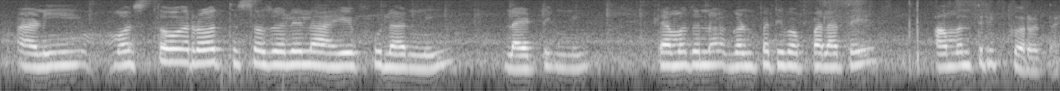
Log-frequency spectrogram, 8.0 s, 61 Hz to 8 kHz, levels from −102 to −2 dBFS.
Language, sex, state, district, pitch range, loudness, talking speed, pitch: Marathi, female, Maharashtra, Pune, 235-270 Hz, -16 LUFS, 115 wpm, 250 Hz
